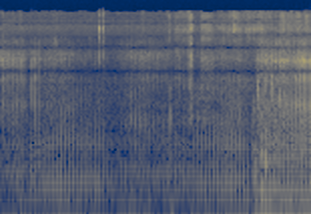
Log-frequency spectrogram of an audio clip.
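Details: Cat purring from a first litter of five kittens playing outside a house on cool cement while their mother lounges nearby. A steady, low, rapidly pulsing rumble grows slightly louder toward the end.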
